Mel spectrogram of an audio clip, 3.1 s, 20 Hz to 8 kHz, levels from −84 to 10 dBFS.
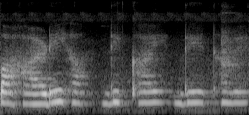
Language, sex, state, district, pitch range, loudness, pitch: Chhattisgarhi, female, Chhattisgarh, Sukma, 240-250 Hz, -22 LUFS, 245 Hz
